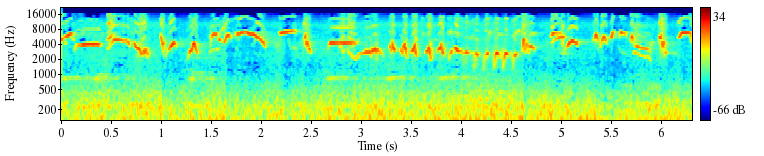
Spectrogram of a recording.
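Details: Canary song used as a lure to get young canaries to start singing: rapid varied whistled phrases, arched and rising notes high up, mixed with fast trills and buzzy repeated syllables, continuous throughout.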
